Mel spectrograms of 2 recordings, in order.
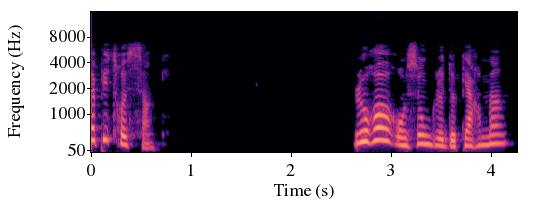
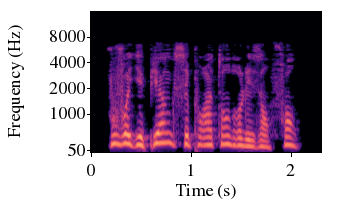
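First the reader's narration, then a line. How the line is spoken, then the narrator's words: Stubborn murmur. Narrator (French): murmura Festinard qui tenait à son idée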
